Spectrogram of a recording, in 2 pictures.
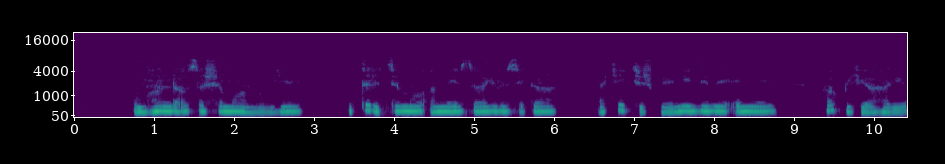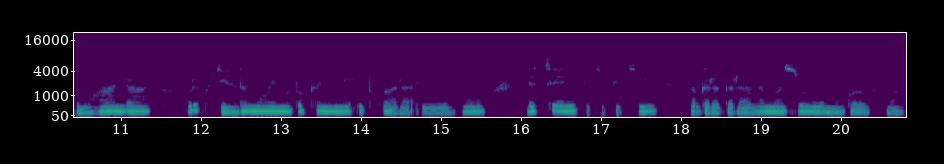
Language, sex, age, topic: Kinyarwanda, female, 18-24, finance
